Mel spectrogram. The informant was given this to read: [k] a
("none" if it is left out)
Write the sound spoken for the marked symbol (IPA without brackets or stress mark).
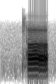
cʰ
